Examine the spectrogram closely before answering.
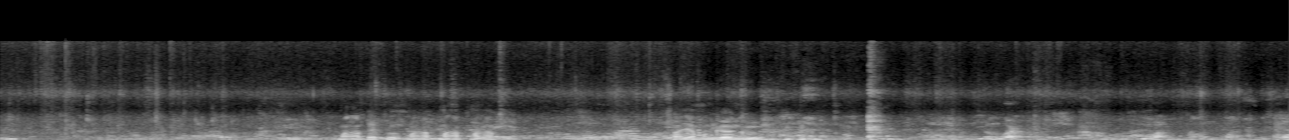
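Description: Several adult men talk together nearby, their voices rising and falling.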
